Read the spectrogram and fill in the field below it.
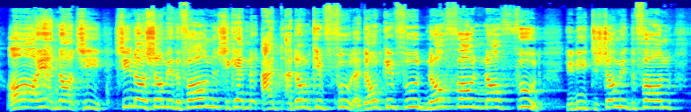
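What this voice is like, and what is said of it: Fast broken English, heavy Chinese accent. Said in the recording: “the most stereotypical Chinese food restaurant employee owner ... Talking real fast, broken, ... English, heavy accent.”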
